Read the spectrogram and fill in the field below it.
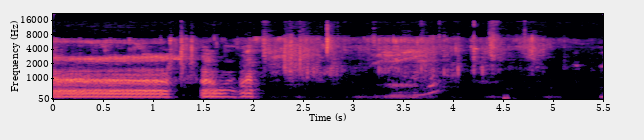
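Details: Drooling dog growling: a low, buzzy, harmonic rumble sustained for about a second, a shorter second growl, then quieter rough noises and faint human voices in an indoor space.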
